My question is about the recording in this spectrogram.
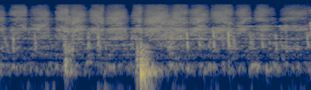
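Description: A handheld eraser rubbing across a whiteboard in quick back-and-forth strokes, with one louder thump about two seconds in.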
